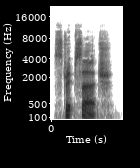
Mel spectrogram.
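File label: "strip-search", British English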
